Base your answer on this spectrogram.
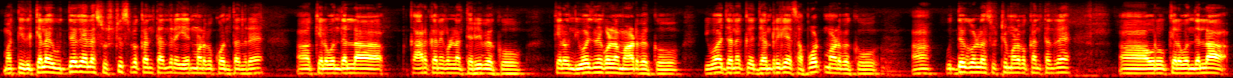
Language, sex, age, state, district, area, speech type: Kannada, male, 30-45, Karnataka, Chitradurga, rural, spontaneous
